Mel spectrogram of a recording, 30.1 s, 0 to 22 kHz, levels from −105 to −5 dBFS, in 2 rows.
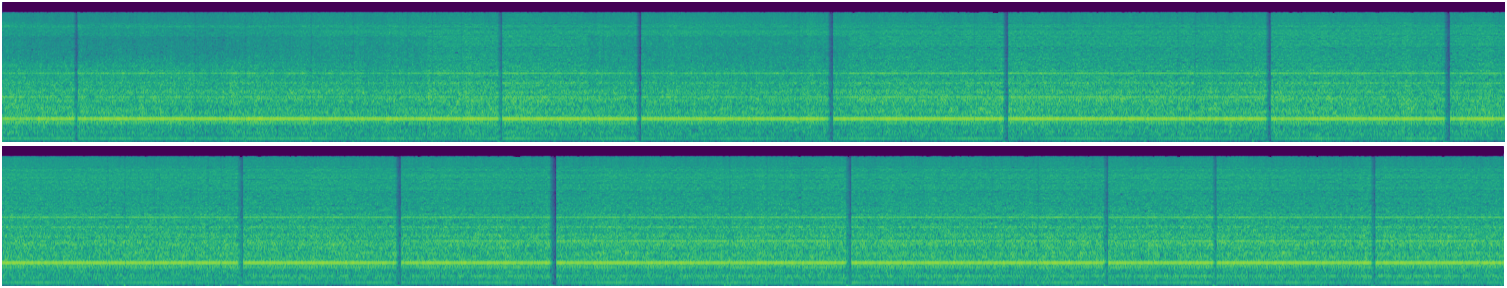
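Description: The sender's audio clock runs slow relative to the receiver's, by roughly 4 percent, throughout the clip. Audio arrives a little slower than it is played out, so the jitter buffer keeps draining. The receiver stretches the sound by repeating short pieces. This clock drift between sender and receiver comes through as small timing hiccups, little repeats and stumbles that recur at uneven intervals from start to finish.

From 0.71 s to the end, packets were lost or late one at a time, producing scattered short gaps, around fifty of them. At each hole the receiver concealed the loss by continuing the last sound it had. About a second of audio in all, roughly 4 percent of that stretch, is made up this way, and the longest patch is around 70 ms. Each gap is heard as a brief tick, a smear or a short dropout. The concealment also adds about 27 ms of length overall.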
